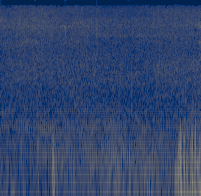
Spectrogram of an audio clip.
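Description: Wind buffeting the microphone: a low rumble in uneven gusts, swelling briefly about a second in and more strongly near the end.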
